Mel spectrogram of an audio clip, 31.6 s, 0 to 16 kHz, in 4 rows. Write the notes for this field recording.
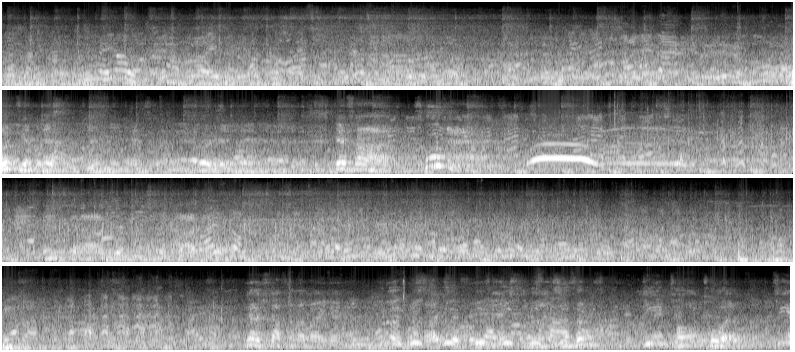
before the football match mainz 05 - hamburger sv, footbal fans of mainz 05, stadium commentator, the city, the country & me: october 16, 2010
